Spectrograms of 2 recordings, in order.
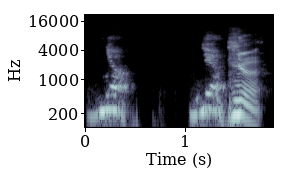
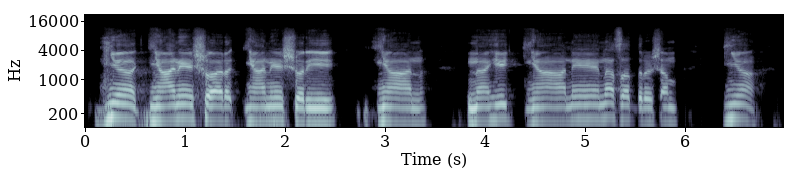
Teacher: there will be a significant stress on the nose while pronouncing that letter. If that stress is not there on the nose, means something somewhere is little bit wrong.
